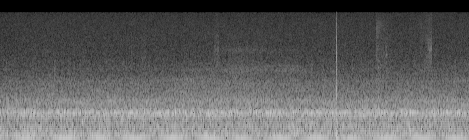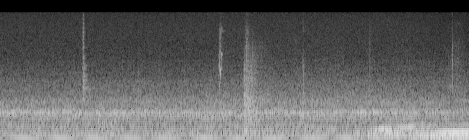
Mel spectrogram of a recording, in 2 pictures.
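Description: A steady mechanical drone with a low hum and a few faint clicks. Near the end a low wavering tone swells in.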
